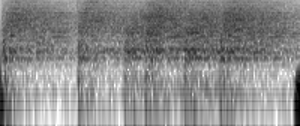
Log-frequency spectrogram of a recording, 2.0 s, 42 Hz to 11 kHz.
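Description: A sampled Sabian AAX Chinese cymbal in the Superior Drummer 2 drum software, triggered from a MIDI keyboard, washing on as it rings out.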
